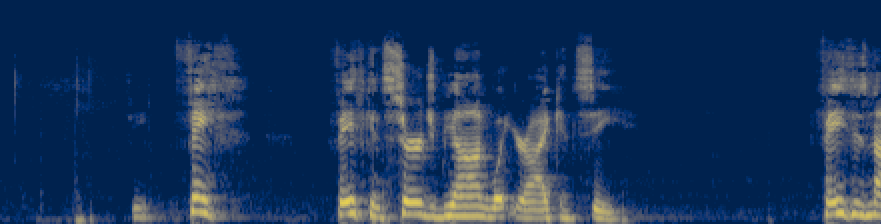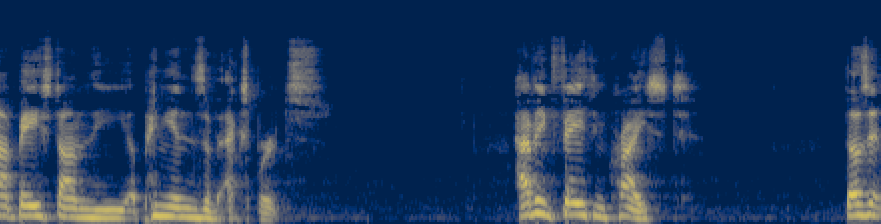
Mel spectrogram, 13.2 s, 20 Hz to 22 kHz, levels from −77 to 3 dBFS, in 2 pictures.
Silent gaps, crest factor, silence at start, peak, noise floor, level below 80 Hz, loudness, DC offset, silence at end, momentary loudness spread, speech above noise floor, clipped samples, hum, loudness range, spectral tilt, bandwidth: none; 16 dB; 0.6 s; -2 dBFS; -67 dBFS; -56 dBFS; -16 LUFS; under 0.1%; 0 s; 16 LU; 51 dB; under 0.1%; none; 4 LU; -5.5 dB/octave; 11 kHz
